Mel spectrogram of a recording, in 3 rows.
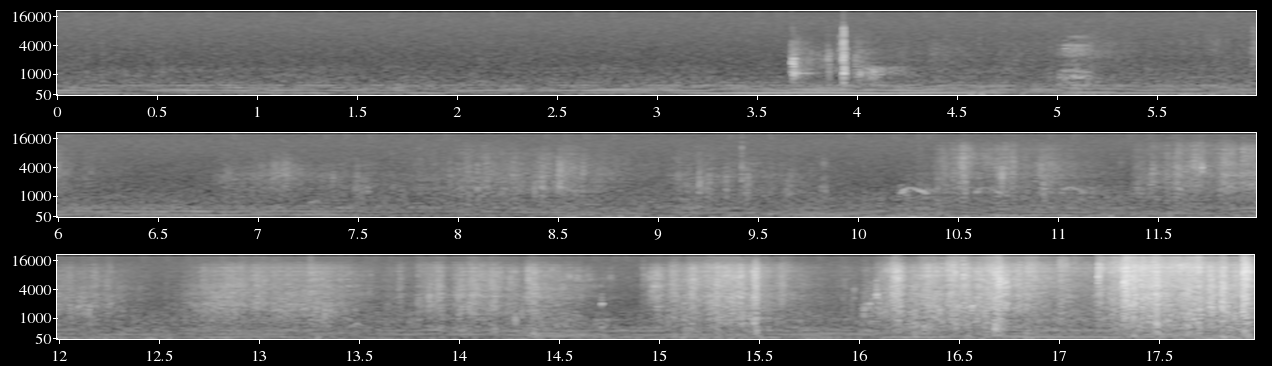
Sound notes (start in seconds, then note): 3.6 sound of bow shot; 5.6 wind/road noises; 14.7 deer crashing through vegetation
